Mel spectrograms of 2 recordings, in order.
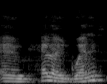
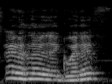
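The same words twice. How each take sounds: First: Said in the usual way. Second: High, loud sing-song hello; hammed-up camp greeting. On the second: Little Britain greeting to Gwyneth, high loud camp hello. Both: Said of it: "Little Britain".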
